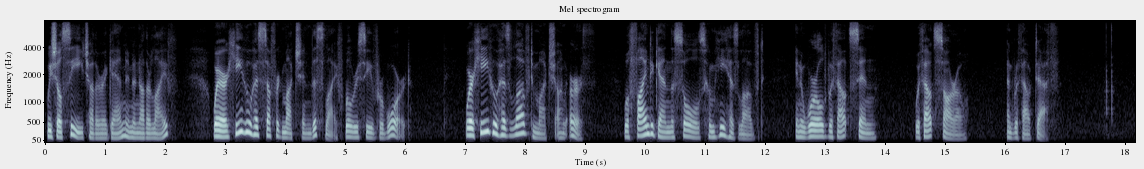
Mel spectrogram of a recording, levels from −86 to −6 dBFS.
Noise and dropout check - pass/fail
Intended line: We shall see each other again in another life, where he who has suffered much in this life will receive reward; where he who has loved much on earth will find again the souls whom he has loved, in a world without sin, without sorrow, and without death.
fail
